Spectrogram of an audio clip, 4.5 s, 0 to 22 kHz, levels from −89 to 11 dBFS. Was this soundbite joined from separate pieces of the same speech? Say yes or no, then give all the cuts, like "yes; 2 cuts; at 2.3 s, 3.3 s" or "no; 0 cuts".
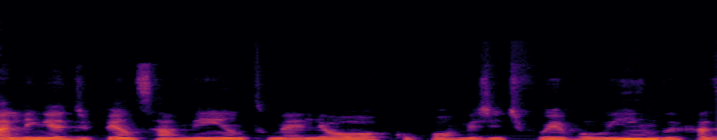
no; 0 cuts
